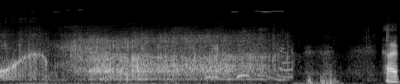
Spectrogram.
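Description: A man laughing over a steady rushing hiss that lasts about three seconds and then drops away.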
